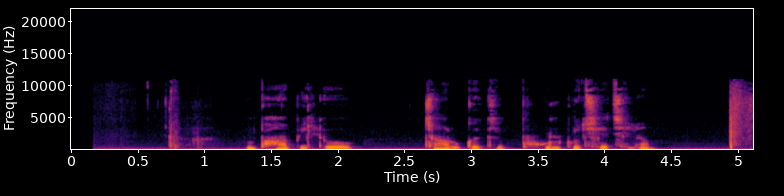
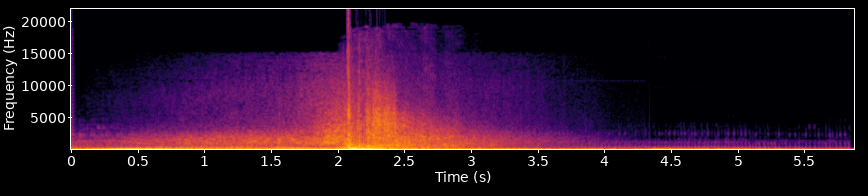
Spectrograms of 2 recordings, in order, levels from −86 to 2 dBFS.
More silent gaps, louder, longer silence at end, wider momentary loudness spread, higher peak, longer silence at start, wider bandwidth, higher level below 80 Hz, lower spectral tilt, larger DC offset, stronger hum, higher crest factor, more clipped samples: neither; second, -28 LUFS vs -15 LUFS; about the same, 0 s vs 0.05 s; second, 16 LU vs 19 LU; second, -4 dBFS vs 0 dBFS; first, 0.75 s vs 0 s; second, 11.5 kHz vs 13.5 kHz; second, -76 dBFS vs -16 dBFS; about the same, -5.5 dB/octave vs -5.5 dB/octave; neither; neither; first, 24 dB vs 12 dB; second, under 0.1% vs 0.2%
